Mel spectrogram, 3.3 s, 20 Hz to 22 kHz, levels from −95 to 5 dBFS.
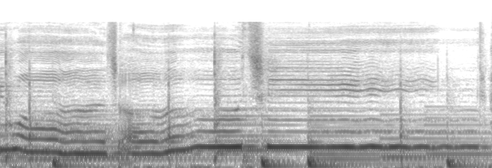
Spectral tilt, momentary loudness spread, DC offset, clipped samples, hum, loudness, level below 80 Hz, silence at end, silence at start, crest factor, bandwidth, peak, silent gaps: -6.5 dB/octave; 6 LU; under 0.1%; under 0.1%; none; -28 LUFS; -42 dBFS; 0 s; 0 s; 12 dB; 13.5 kHz; -14 dBFS; none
